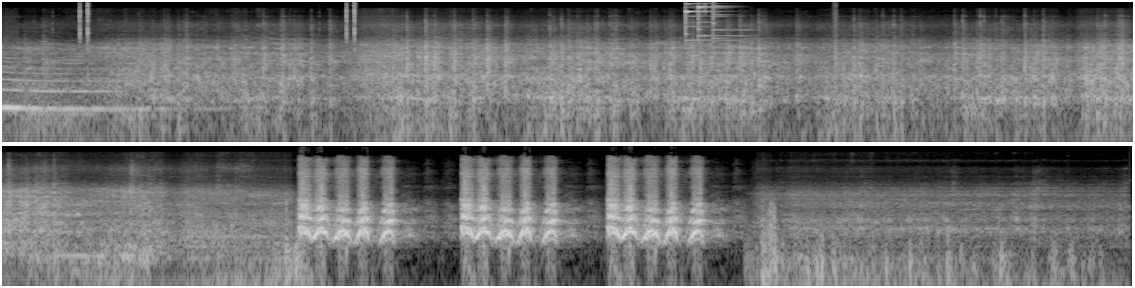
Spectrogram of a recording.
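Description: Passenger train passing close by with a steady rumble and rail clatter. About two-thirds of the way in come three loud pitched blasts of about a second each, after which a fainter running sound carries on.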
